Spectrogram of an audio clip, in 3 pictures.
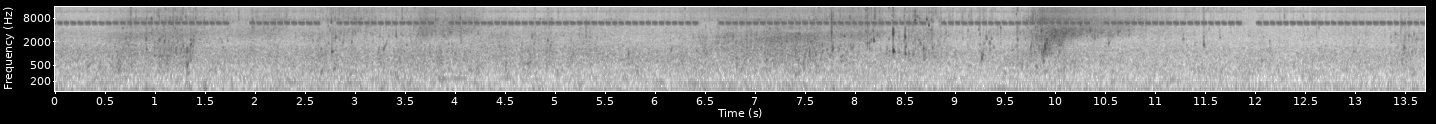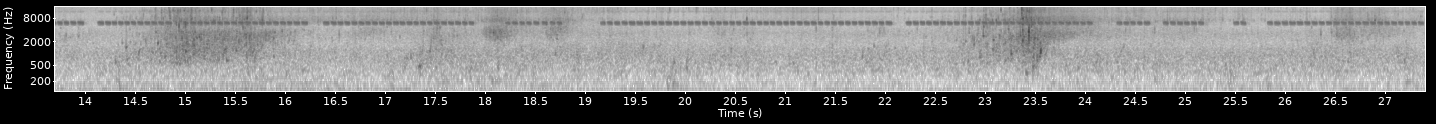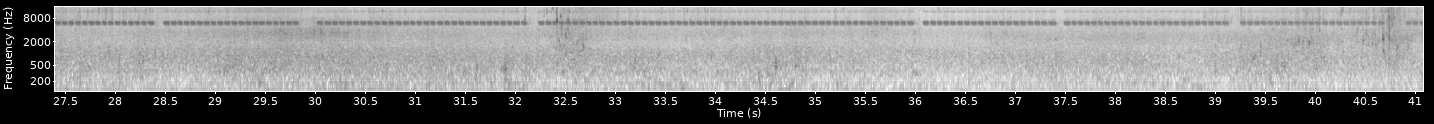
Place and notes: Bd Stephanopoli de Comene, Ajaccio, France - les Sanguinaires Plage Corse
Wave Sound
Captation : ZOOM H6
Corse, France métropolitaine, France, 26 July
